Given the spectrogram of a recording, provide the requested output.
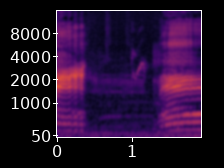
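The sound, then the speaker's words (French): Two loud sheep bleats with a quiet gap between them, each a wavering, nasal cry rich in harmonics; no talking. “et qu'en gros, mon père s'occupait des brebis.”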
